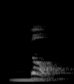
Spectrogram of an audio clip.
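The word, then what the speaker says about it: dos: Because in French, we have a rule that the last consonant which is appearing after the vowel remains silent.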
